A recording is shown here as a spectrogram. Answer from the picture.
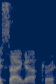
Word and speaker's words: SAG-AFTRA: We say SAG-AFTRA here.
